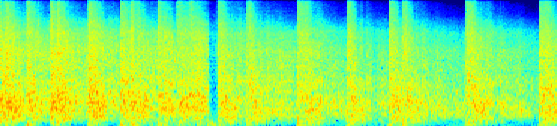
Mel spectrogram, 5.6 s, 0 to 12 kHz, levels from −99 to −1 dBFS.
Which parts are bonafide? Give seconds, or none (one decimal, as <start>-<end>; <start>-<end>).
0.0-1.5; 3.2-5.6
